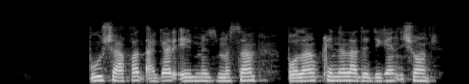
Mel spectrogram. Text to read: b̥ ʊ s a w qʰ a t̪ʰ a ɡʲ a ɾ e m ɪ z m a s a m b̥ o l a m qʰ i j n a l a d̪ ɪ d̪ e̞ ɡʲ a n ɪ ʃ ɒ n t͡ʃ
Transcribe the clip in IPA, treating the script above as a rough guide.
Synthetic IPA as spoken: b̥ ʊ ʃ a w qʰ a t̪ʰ a ɡʲ a ɾ e m ɪ z m a s a m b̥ ɒ l a m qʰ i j n a l a d̪ ɪ d̪ e̞ ɡʲ a n ɪ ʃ ɒ n t͡ʃ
